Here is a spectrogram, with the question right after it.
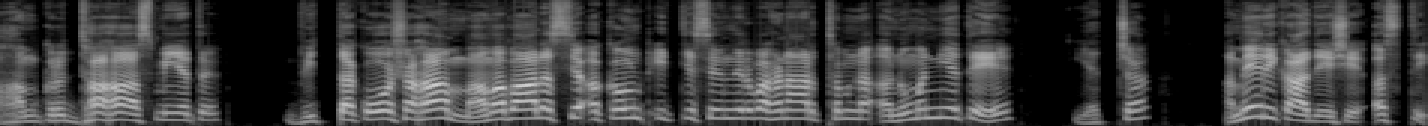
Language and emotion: Sanskrit, angry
